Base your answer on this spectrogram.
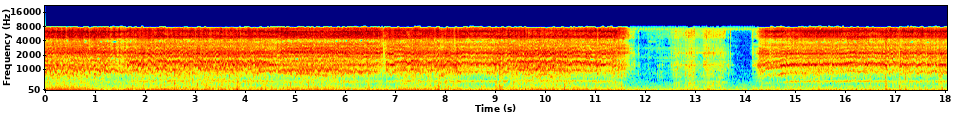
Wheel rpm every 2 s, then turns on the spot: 110, 110, 120, 110, 110, 80, 10, 90, 120.
12-14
